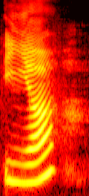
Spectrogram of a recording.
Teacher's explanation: ञ अल्पप्राण घोष है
